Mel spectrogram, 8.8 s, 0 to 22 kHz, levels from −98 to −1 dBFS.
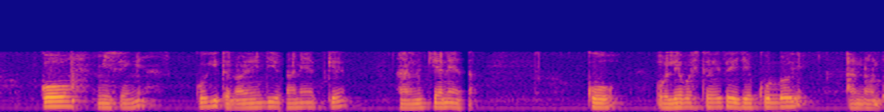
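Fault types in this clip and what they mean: Burst of packet loss: three short dropouts, at 2.80, 4.60 and 7.72 s, each about 0.1 s long, where consecutive lost packets left 60 to 80 ms of speech missing. The receiver stretched the last sound across each gap while fading it, heard as a brief held buzz or hiss before speech jumps ahead. Spectrogram: flat, repeated harmonic bands dimming out below the 4 kHz band edge. Waveform: a periodic, shrinking envelope, then an abrupt restart.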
